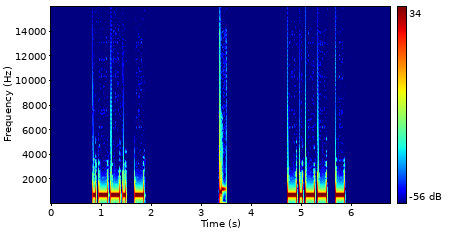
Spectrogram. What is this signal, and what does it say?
Morse code, heard as a keyed tone, about 19 wpm, 700 Hz. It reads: PT YT
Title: Top Two Letter Combinations in Words 20wpm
